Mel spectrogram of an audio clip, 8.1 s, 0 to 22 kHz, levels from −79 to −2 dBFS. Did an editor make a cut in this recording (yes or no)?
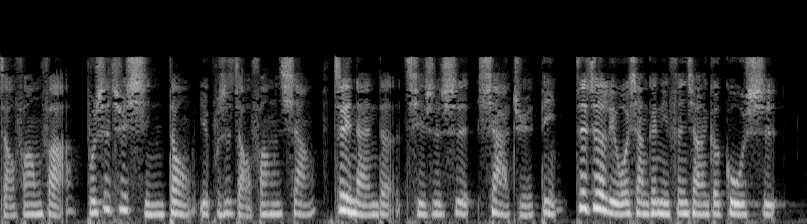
yes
